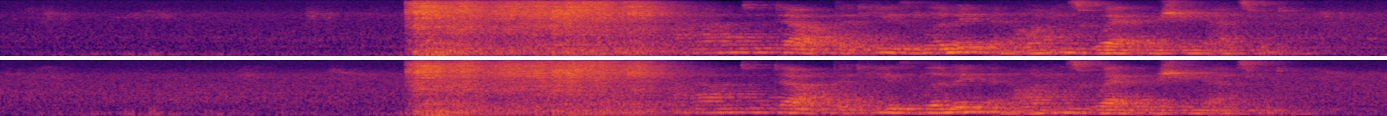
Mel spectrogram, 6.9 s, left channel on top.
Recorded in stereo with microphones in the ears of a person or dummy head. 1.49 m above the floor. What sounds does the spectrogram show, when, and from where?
2.0 s crumpling: 5° left (ahead or behind), 1.6 m
3.4 s a woman speaking: 70° right (ahead or behind), 1.4 m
